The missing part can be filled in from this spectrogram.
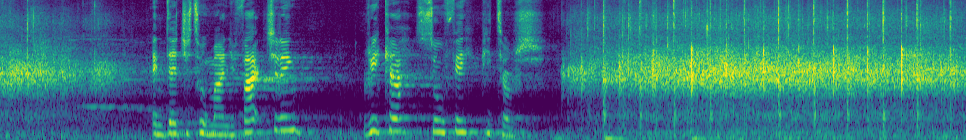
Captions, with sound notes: In Digital Manufacturing, Rike Sofie Peters. (APPLAUSE)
